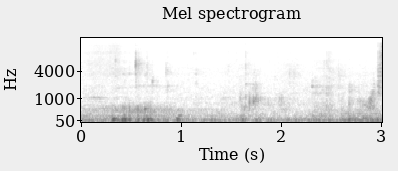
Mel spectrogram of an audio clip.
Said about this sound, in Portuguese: Tá tomando uma água aqui pra galera que tava tá me escutando e não viu eu tomando água.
